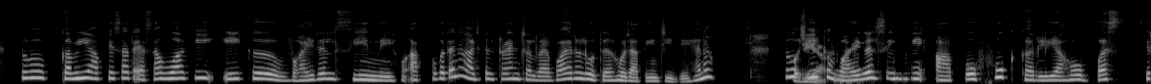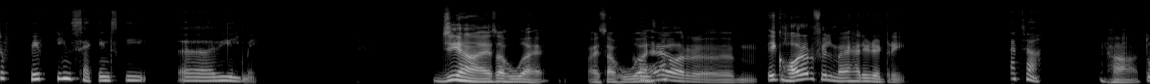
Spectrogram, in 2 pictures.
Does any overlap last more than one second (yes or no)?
no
